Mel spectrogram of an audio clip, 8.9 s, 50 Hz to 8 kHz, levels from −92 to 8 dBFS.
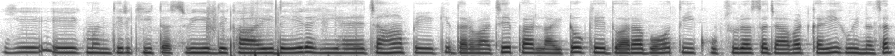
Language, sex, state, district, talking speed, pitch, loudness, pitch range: Hindi, female, Rajasthan, Jaipur, 165 wpm, 230 Hz, -14 LUFS, 225-240 Hz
